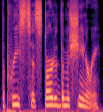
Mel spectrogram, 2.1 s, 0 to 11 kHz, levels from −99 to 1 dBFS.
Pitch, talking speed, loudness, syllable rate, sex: 200 Hz, 175 wpm, -17 LUFS, 5.1 syllables/s, female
